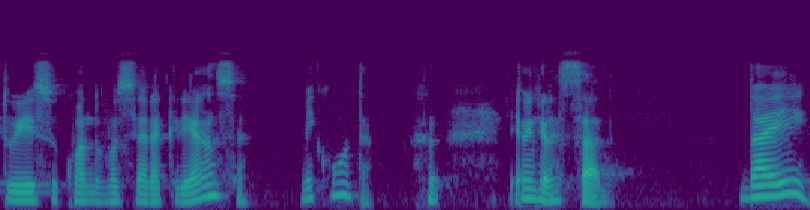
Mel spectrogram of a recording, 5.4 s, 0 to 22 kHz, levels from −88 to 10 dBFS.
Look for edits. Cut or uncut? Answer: cut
